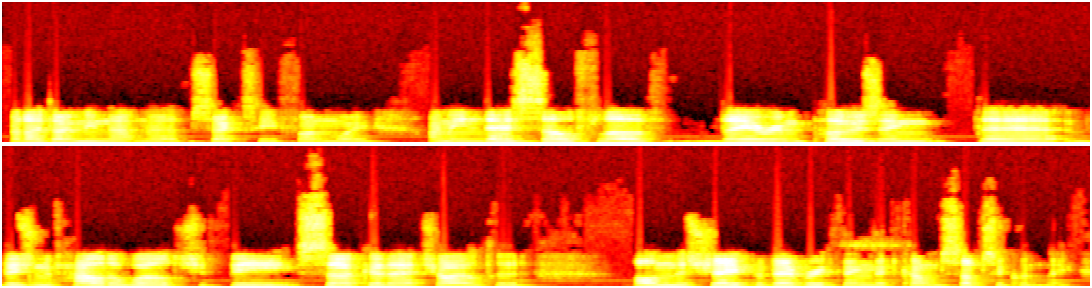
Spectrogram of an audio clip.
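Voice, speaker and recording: A man's voice: on the low side, normal speed, sharp tone. A man who is half Irish and half English hosts a casual panel chat, talking animatedly with an English accent and an Irish lilt. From Ireland and England. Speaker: podcast host.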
